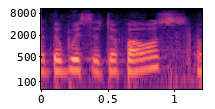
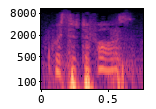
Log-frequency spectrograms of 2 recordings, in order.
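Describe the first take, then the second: First: Said in the usual way. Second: Gasp, then a higher, louder mock-horrified Wizard of Oz; mock shocked gasp. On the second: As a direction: play at being scandalised by the title. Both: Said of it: "Should we be talking about such things?".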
